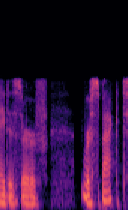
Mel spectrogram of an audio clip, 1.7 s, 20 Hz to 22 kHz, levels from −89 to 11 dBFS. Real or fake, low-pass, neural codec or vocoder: real; 5.4 kHz; none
